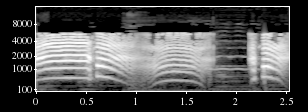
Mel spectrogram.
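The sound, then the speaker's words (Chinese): A baby cries loudly in rising and falling wails, several high-pitched, strained bursts with a brief breath pause before the crying resumes. No one speaks. “他又给宝宝一片涂了果酱的吐司，可宝宝还是哭。”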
